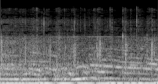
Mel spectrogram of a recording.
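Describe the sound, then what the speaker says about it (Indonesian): A carnival crowd claps and cheers for a guest arriving at the honor stage in Sleman, a busy mix of applause and babbling voices with steady low rumble from the event's sound system. "tepuk tangannya buat PJ Hatar"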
